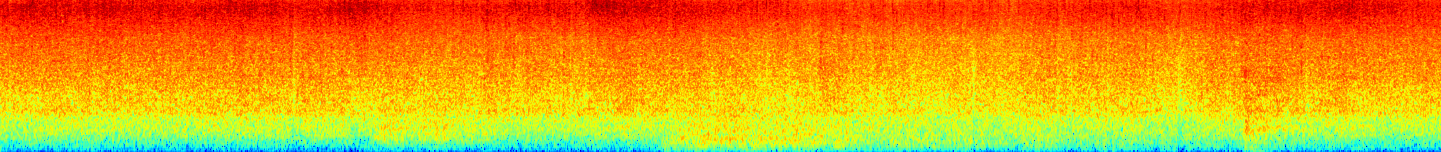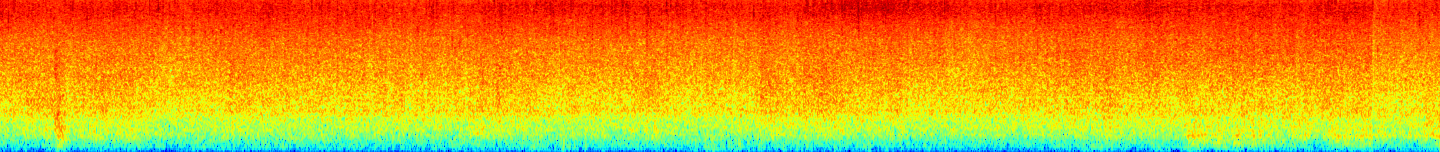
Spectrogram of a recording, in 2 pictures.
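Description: Heavy rain pouring steadily onto pavement and parked cars, a dense, even hiss. A low rumble swells about seven seconds in, and there are a couple of sharp ticks a little later.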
